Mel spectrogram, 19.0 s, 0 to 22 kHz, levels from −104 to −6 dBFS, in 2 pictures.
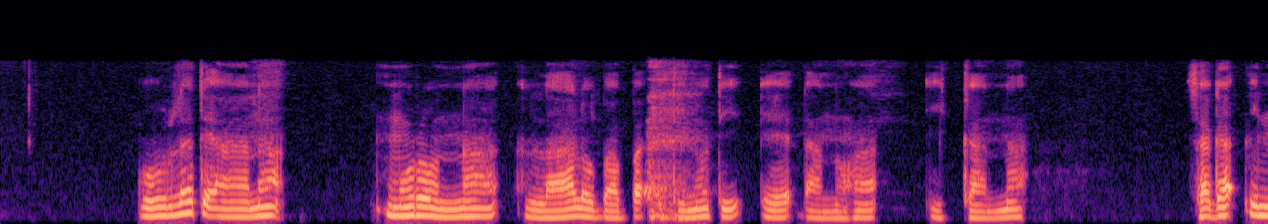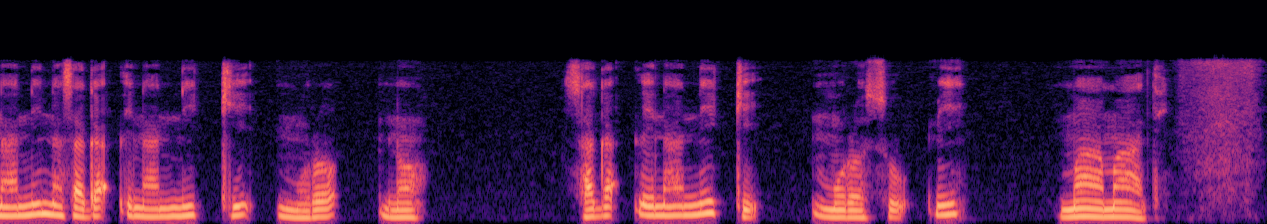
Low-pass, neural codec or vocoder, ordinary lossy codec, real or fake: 7.2 kHz; none; Opus, 64 kbps; real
